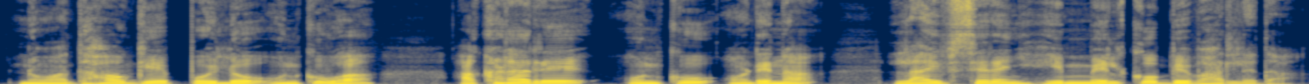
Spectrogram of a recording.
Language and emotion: Santali, neutral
